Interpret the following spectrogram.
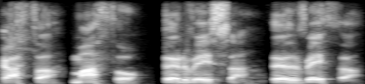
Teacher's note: One, they have that lisp, right? Where the S sound is not pronounced as sa, but tha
